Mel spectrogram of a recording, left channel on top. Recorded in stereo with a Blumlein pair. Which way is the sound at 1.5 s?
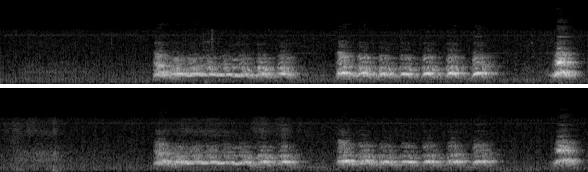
70° left.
